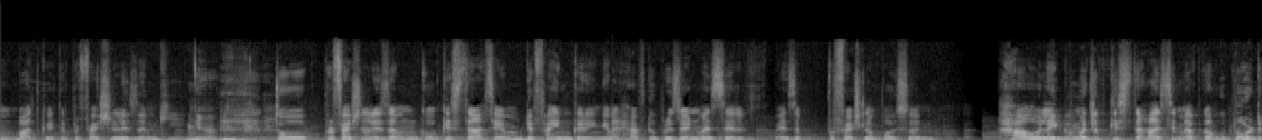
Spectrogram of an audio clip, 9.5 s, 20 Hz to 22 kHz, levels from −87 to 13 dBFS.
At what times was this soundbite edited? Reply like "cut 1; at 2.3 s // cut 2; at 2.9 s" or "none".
cut 1; at 4.6 s

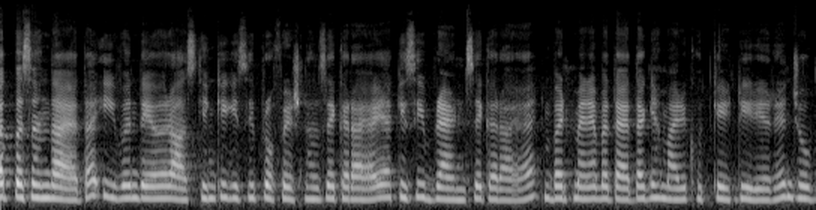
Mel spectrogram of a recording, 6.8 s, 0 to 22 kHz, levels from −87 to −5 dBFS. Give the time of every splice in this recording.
none

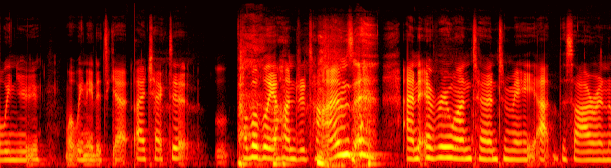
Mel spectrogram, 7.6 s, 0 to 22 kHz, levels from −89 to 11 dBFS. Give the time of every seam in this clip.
cut 1; at 1.6 s

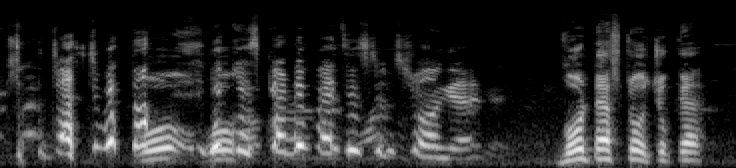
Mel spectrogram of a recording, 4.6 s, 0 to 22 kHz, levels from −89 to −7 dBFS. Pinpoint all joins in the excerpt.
none

